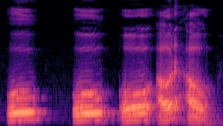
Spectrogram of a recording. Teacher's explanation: जिनको बोलने में हमारे होठों का आकार क्या हो जाता है? गोल हो जाता है, उन्हें वृत्ताकार स्वर कहा जाता है।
